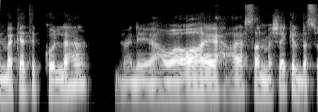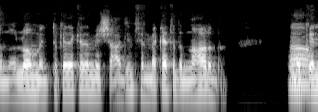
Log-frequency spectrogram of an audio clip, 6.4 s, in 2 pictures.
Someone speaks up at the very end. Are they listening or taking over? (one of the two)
listening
